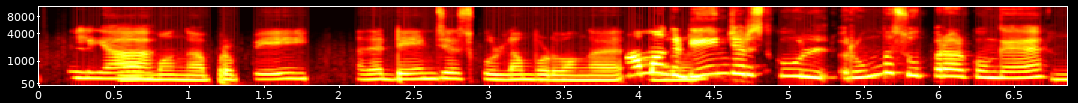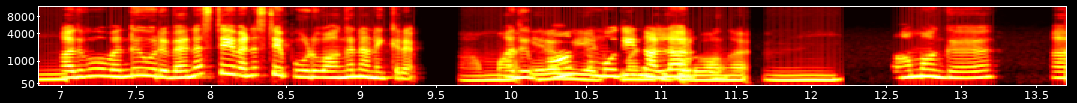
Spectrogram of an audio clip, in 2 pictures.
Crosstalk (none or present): present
